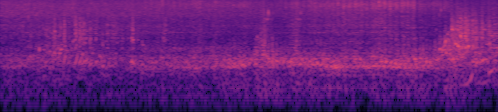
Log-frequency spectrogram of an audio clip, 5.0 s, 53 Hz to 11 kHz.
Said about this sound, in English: We can't hear the dolphins, of course, but what we can hear is the terrible din of all these ships' engines and propellers. It's a bit like an underwater M1 with all the traffic bumper to bumper in both directions.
